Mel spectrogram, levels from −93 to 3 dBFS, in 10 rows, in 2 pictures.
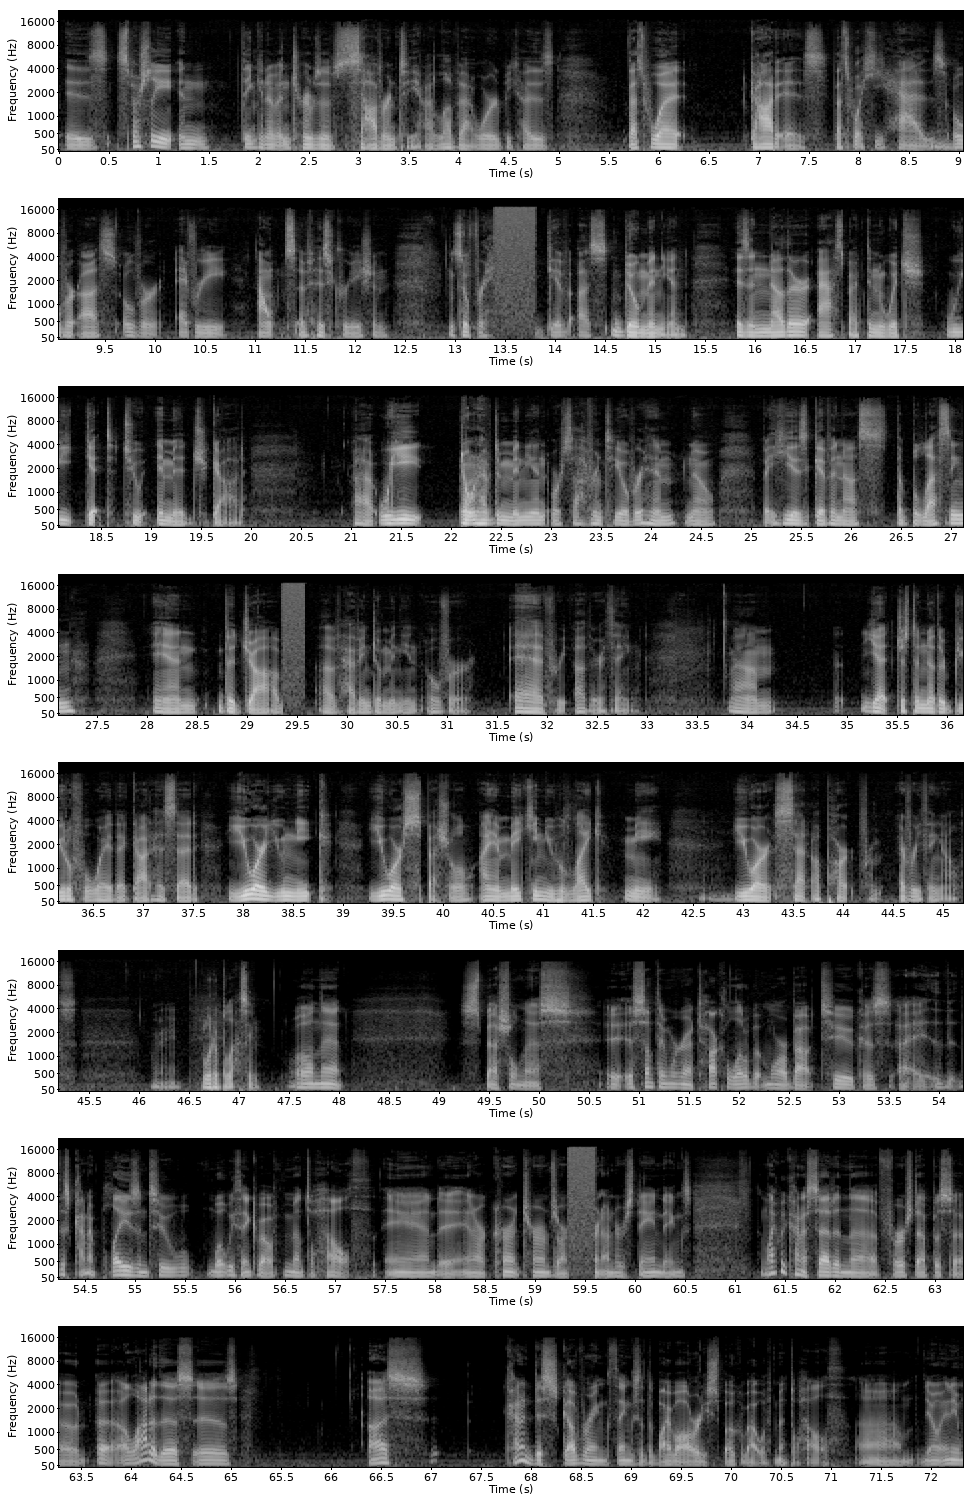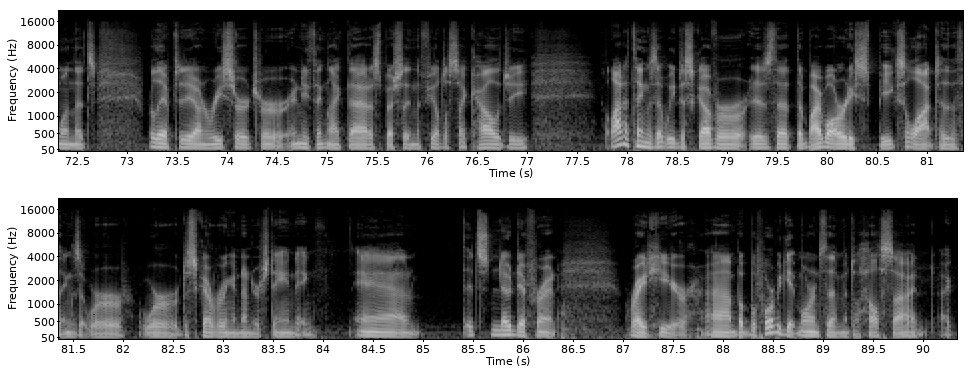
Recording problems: audio cutting out; filled with static; at 13 s, at 29 s and at 59 s

